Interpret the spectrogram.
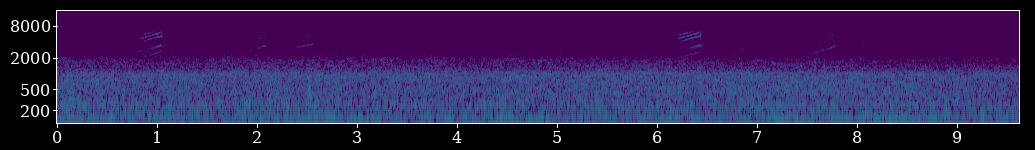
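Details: Eagle on the nest in Redding, recorded by a nest camera on 24 March 2022 at 06:34, uttering short, high, stuttering chirp series in five bursts, half-masked by a continuous low rushing background.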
